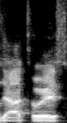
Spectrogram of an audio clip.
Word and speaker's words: Zalatoris: Zalatoris, Yeah, in 31st right now.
